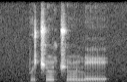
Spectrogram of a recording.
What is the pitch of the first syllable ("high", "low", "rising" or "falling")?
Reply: low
